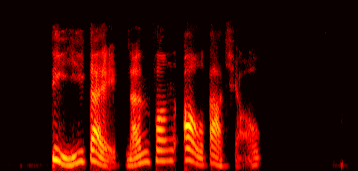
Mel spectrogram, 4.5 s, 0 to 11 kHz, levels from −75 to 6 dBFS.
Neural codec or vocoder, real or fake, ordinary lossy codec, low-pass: codec, 16 kHz, 4 kbps, FreqCodec, smaller model; fake; Opus, 16 kbps; 7.2 kHz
